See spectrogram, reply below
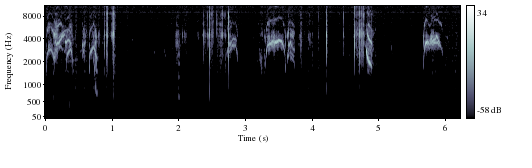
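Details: Osprey at its nest in Pohjois Satakunta, Finland, June 10, 2024, while the male brings a big fish for breakfast; high arched, slightly buzzy whistled calls in uneven series with short pauses.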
